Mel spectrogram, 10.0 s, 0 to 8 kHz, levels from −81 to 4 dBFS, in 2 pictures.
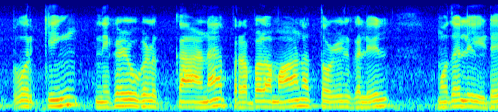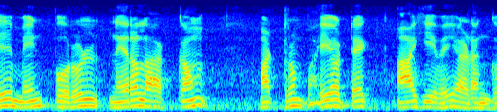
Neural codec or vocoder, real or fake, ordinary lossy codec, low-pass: vocoder, 44.1 kHz, 128 mel bands every 512 samples, BigVGAN v2; fake; none; 7.2 kHz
